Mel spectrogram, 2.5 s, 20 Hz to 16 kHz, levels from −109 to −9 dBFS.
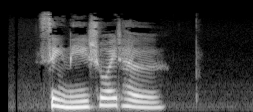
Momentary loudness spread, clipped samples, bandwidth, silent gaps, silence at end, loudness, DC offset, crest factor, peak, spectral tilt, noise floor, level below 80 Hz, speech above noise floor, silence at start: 14 LU; under 0.1%; 10.5 kHz; none; 0.9 s; -18 LUFS; under 0.1%; 18 dB; -2 dBFS; -7 dB/octave; -68 dBFS; -66 dBFS; 51 dB; 0.4 s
